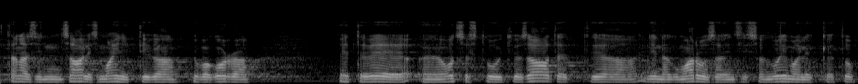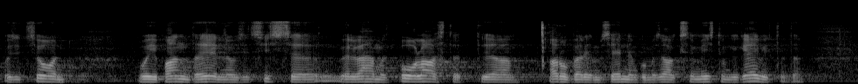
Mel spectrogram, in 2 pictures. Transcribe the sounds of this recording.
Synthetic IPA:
t̪ænɑsinsɑːlismɑjnʲit̪ːiɡɑjubɑko̞rːɑ | e̞t̪e̞ve̞ːo̞t̪sust̪uːd̪̥josɑːd̪̥e̞t̪ːjɑniːnɑɡumɑɑɾusɑjnsiso̞nvɤjmɑlikːˑe̞t̪ːˑo̞pːˑo̞sit̪sio̞ːn | vɤjb̥ɑnd̪̥ɑe̞ːlnɤwsid̪̥sisːe̞ve̞ːlvæɦemɑlt̪̚po̞ːlɑːst̪ɑt̪ːˑjɑɑɾubæɾimisie̞nːe̞mkujme̞s̬ɑːksimːe̞ist̪uŋɡ̥ikæjvit̪ːˑɑd̪̥ɑ

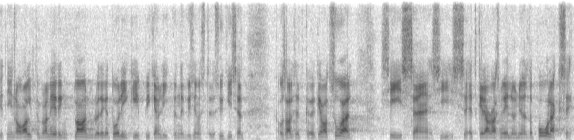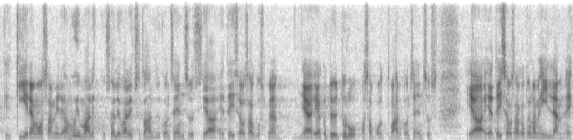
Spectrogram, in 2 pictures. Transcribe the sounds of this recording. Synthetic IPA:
et̪niːnɑɡ̥uɑlɡ̥neplɑne̞ːɾiŋɡ̥plɑːnvylt̪eet̪ˑolʲiɡipiɡ̥emliːkːund̪eky̰s̬ʲimʔṵset̪eɡ̥ɑsyɡ̥ise̞l | o̞̰sɑliset̪kɑ̰ke̞vɑt̪suvel | siːssḭːsḛt̪̚ke̞lʲjɑɡ̥ɑsimejlːuniøld̪ɑpo̞ːle̞ksehkkiːɾemo̞sɑmilːeonvɤjmɑlikːuso̞lʲivɑlit̪suset̪ɑhɑnd̪̥ʲilko̞nsensusjɑjɑ̰t̪e̞jse̞o̞sɑkusme | jɑ̰jɑ̰kɑt̪øːt̪uɾuo̞sɑpoːlt̪ːˑevɑ̰helko̞̰nse̞̰nsṵsjɑ̰jɑ̰t̪e̞jse̞o̞sɑɡ̥ɑt̪ulemehiljḛmḛ

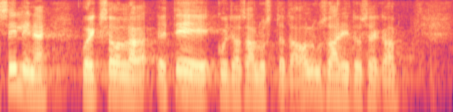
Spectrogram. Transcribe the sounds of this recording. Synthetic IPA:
se̞lʲːineʋɤ̞jkso̞lːɑt̪eːkujd̪̥ɑsɑlust̪ɑd̪ɑɑlusɑːɾid̪useɡ̥ɑ

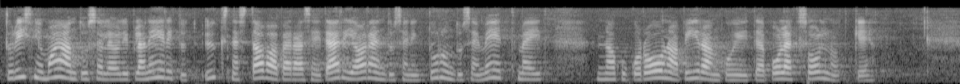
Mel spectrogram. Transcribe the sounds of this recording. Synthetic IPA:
t̪uɾismimɑjɑnd̪̥use̞le̞o̞lʲiplɑne̞ːɾit̪ːˑud̪̥yksne̞st̪ɑvɑpæɾɑse̞jd̪æɾiɑɾe̞nd̪̥use̞niŋɡ̥̚t̪uɾund̪̥use̞me̞ːt̪me̞jd̪̥ | nɑɡ̥uko̞ɾo̞ːnɑpiːɾɑŋɡ̥ujd̪̥po̞le̞kso̞lnud̪̥ki

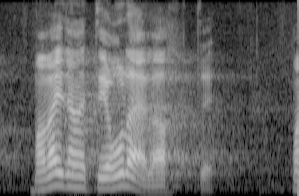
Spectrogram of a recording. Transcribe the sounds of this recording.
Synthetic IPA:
mɑvæjd̪̥ɑne̞t̪ːejo̞lelɑht̪ḭ | mɑ

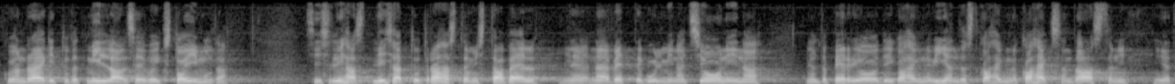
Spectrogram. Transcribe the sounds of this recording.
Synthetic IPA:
kujo̞nræːɡit̪ːˑud̪̥e̞t̪milːɑlse̞ːvɤ̞jkst̪o̞jmud̪̥ɑ̰ | sisliɦɑlisɑt̪ːˑud̪̥rʔɑɦɑst̪ɑmist̪ɑbe̞lnæːb̥e̞t̪ːe̞kulʲminɑt̪sio̞ːnʲinɑ | niø̞ld̪̥ɑpe̞ɾio̞ːd̪̥ikɑɦe̞kyneviːje̞nd̪ɑst̪kɑɦe̞kymnːekɑɦe̞ksɑnd̪̥ɑɑːst̪ɑni | niet̪ː

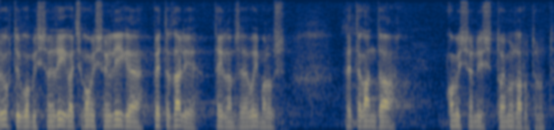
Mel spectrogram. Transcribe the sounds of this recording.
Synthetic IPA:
juht̪ivko̞misjo̞niɾiːɡ̥ikɑjt̪se̞ko̞misjo̞nʲiliːɡe̞pe̞ːt̪erd̪ɑlʲit̪e̞jlo̞nse̞ːvɤjmɑlus | e̞t̪ːe̞kɑnd̪ɑ | ko̞misjo̞nʲist̪o̞jmund̪ɑɾut̪ːˑe̞lut̪

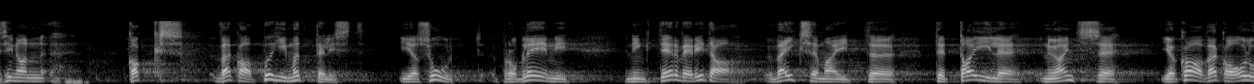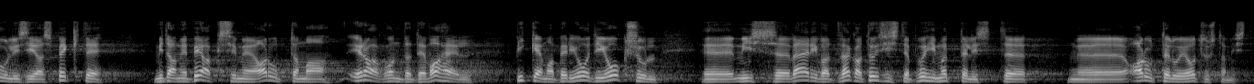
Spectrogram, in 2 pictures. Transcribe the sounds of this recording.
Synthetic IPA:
siːno̞n | kɑksvæɡ̥ɑpɤɦimɤt̪ːe̞list̪ | jɑsuːrt̪pro̞ble̞ːmi | niŋɡ̥t̪e̞rve̞ɾid̪ɑvæjkse̞mɑjd̪̥ː | e̞t̪ːɑjle̞nyɑnʲt̪se̞ | jɑkɑvæɡ̥ɑo̞lulisiɑspe̞kt̪e̞ | mid̪̥ɑme̞pe̞ɑksime̞ɑɾut̪ːˑɑmɑe̞ɾɑko̞nd̪ɑd̪e̞vɑɦe̞l | pikːˑe̞mɑpe̞ɾio̞ːd̪ijo̞ːksul | misvæːɾivɑd̪̥væɡ̥ɑt̪ɤsist̪jɑpɤɦimɤt̪ːe̞list̪ | ɑɾut̪ːˑe̞lujɑo̞t̪sust̪ɑmist̪

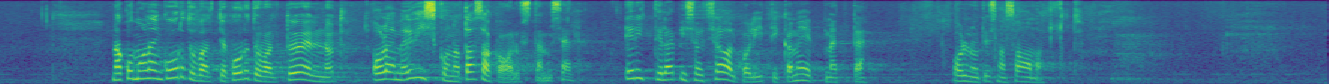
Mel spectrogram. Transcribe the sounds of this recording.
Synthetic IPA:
nɑkumɑole̞nko̞rd̪uvɑlt̪jɑko̞rd̪uvɑlt̪ːˑø̞e̞lnud̪̥o̞le̞meyɦisko̞nːɑt̪ɑsɑkɑ̰ːlust̪ɑmise̞̰l | e̞ɾit̪ːilæb̥iso̞t̪siɑːlpo̞liːt̪ˑikːˑɑme̞ːt̪me̞t̪ːe̞ | o̞lnud̪ysnɑsɑːmɑ̰t̪ːˑu̥t̪ˑ

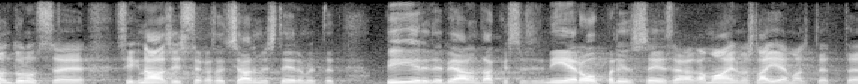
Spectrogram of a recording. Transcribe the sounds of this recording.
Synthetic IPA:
o̞nt̪ulnut̪se̞siɡ̥nɑːlsisːe̞ɡ̥ɑso̞t̪siɑːlminist̪eːɾjumit̪ːˑet̪ːˑ | piːɾid̪̥e̞pe̞ɑlo̞nt̪ɑkːˑist̪ɑsid̪niːe̞wɾo̞ːpːˑɑliːd̪usːe̞ːsɑɡ̥ɑɡ̥ɑmɑːilmɑslɑjːe̞mɑlt̪ːˑe̞t̪ːˑ

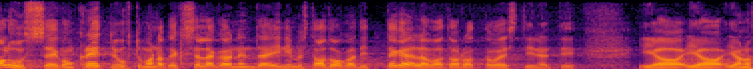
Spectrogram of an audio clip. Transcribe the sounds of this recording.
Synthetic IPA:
ɑlusːe̞ːko̞ŋkre̞ːt̪̚nejuht̪umɑnːɑbekse̞lːeɡɑne̞nd̪̥einʲimest̪eɑd̪̥ʋo̞kɑːd̪it̪t̪ːe̞ɡ̥e̞levɑd̪ɑrvɑt̪ːˑɑvɑsʲt̪inet̪ːˑi | jɑjɑjɑno̞

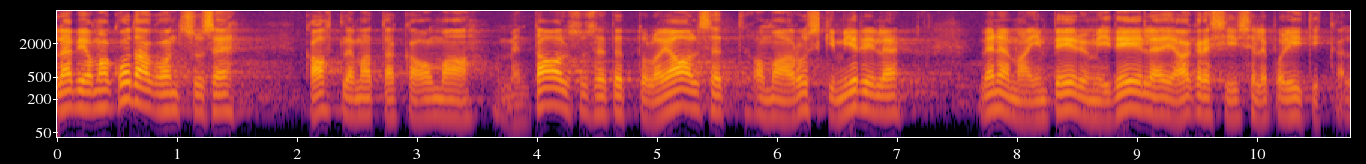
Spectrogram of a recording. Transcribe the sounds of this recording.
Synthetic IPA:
læbio̞mɑko̞d̪ɑko̞nt̪suse̞ | kɑht̪le̞mɑt̪ˑːɑkɑo̞mɑme̞̰nt̪ˑɑːlsuse̞t̪ɤt̪ːulo̞jɑːlse̞t̪ˑːo̞̰mɑɾuskimiɾːile̞ | ve̞ne̞mɑːimpe̞ːɾijumiid̪̥e̞ːle̞jɑɑɡ̥re̞sːiːvse̞lepo̞liːt̪ˑikːˑɑ̰le

